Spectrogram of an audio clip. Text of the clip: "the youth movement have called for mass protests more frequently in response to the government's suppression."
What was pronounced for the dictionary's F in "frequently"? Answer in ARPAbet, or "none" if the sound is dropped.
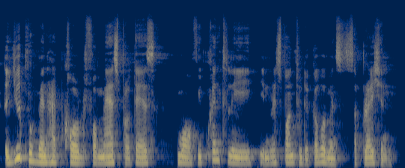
F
